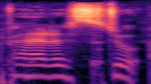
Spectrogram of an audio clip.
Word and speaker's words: pedestal: Pedestool, though, I could not let something that appalling slide. – Pedestal. How do you say it again? – Pedestal.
